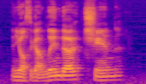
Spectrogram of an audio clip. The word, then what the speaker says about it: Chin: And you also got Linda Chin. I guess it's Chin and not Chun. I was saying it wrong.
